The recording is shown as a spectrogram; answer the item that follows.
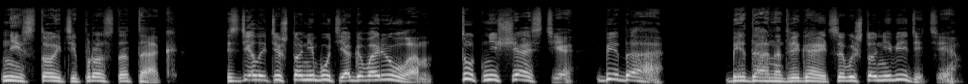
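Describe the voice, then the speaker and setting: A frantic middle-aged shopkeeper pleads and shouts for help, read by a man in an audiobook. The voice sits a little high and sounds dry and close. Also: big pitch swings, measured pace, no room sound.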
